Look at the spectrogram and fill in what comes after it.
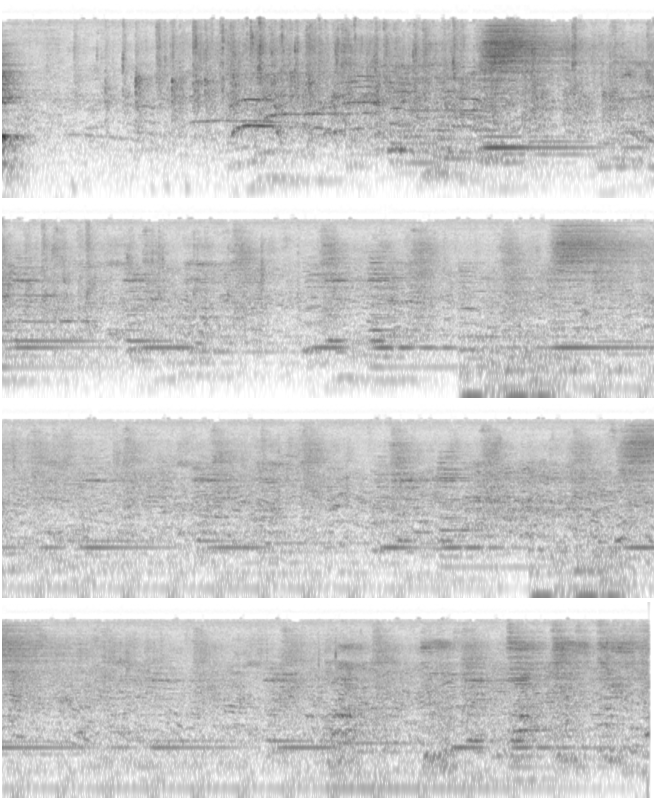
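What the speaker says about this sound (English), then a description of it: "He's got a lot of support from the crowd, as you can hear." A crowd at a cage fighting event at Kassam Stadium cheers and applauds a fighter's walk to the cage, a steady roar from a distance under a voice talking and loud entrance music.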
